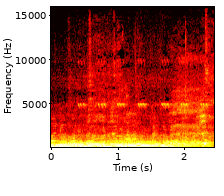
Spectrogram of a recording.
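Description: A man wailing in long held notes through a stage PA, the pitch stepping down as the cry goes on. Under it, a faint high chirp repeats about five times a second, like a cricket.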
